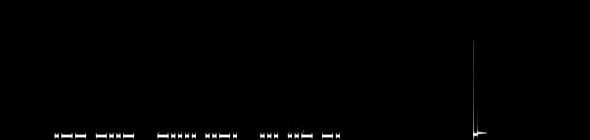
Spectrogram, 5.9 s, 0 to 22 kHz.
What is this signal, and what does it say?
Morse code, heard as a keyed tone, about 34 wpm, 700 Hz. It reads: WX 6F SUN
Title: Practice QSO - Exchange 2 - Info - 35wpm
